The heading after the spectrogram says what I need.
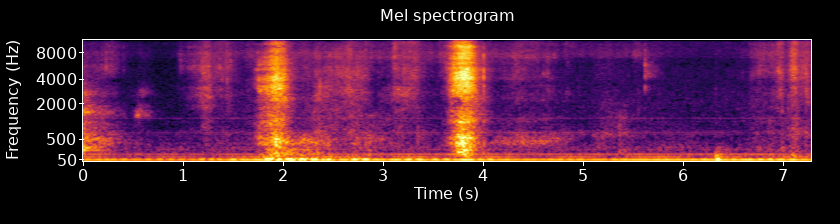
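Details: Induced sneezes: two forceful sneezes a couple of seconds apart, with sniffing and breathing between them in a quiet room.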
